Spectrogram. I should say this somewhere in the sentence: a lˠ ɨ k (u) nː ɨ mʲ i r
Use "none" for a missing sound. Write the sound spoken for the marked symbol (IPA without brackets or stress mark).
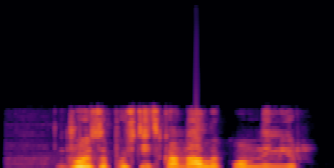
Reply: ɔ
